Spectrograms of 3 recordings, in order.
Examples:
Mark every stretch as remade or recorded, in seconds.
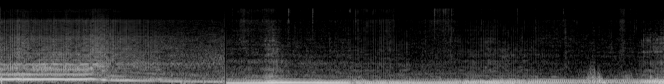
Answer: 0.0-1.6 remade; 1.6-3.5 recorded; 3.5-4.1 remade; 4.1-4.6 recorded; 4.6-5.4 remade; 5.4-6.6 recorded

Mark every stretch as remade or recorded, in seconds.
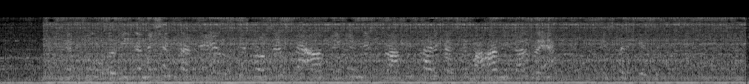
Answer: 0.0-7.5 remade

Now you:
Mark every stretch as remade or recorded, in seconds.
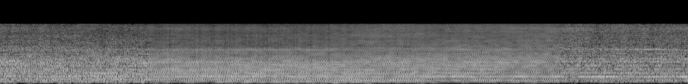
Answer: 0.0-1.5 recorded; 1.5-5.6 remade; 5.6-6.9 recorded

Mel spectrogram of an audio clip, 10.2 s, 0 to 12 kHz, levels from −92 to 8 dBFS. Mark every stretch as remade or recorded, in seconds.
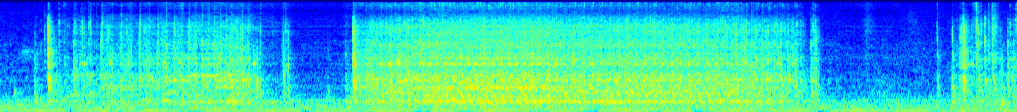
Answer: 0.0-0.9 recorded; 0.9-4.3 remade; 4.3-8.4 recorded; 8.4-9.0 remade; 9.0-10.2 recorded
